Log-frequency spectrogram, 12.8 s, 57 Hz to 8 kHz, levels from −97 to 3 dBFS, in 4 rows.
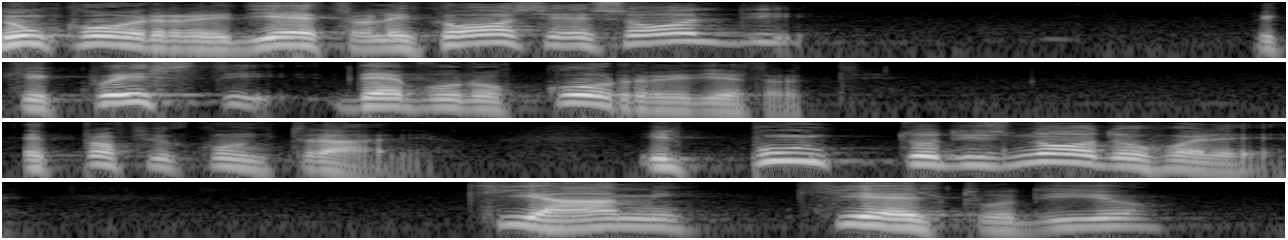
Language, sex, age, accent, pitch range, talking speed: Italian, male, 50-69, native, 125-175 Hz, 145 wpm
